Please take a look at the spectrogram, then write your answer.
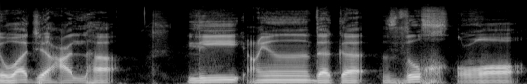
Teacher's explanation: اچھا، ضاد کو موٹا ادا کرنا ہے، نون مشدد پہ غنہ ضروری ہے، یا مدہ ہے، بہا الف مدہ ہے.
